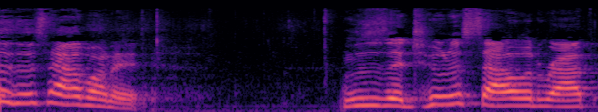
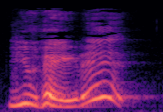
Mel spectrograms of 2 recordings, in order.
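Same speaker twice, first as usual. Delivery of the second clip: louder and higher, cracking up mid-question; laughing mock parent; 5 semitones higher, 7 dB louder than usual. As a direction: lose it laughing on the last guilt-trip line. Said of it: "you're gonna be like".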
